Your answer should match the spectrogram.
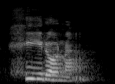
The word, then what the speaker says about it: Girona: Also G vor I wird wie CH gesprochen. Girona vor A, O oder U wird wie G ausgesprochen, aber vor I, Chirona.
